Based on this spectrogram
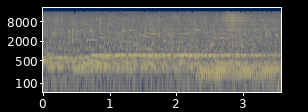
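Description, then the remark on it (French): Gentle water lapping and trickling continuously at a steady, moderate level, with a low sustained hum underneath and no voices. “Le clapotis de l'eau”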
